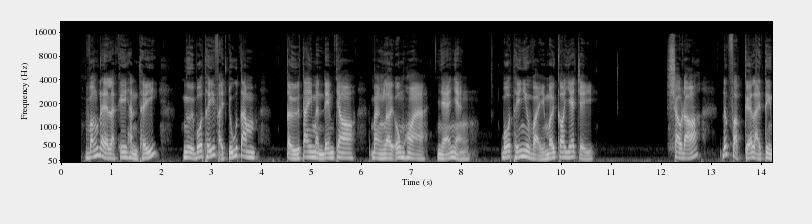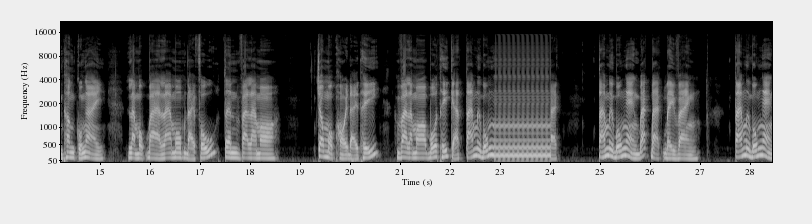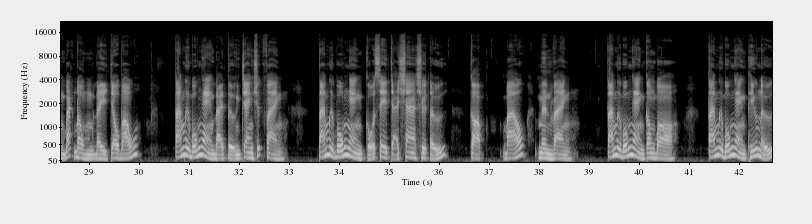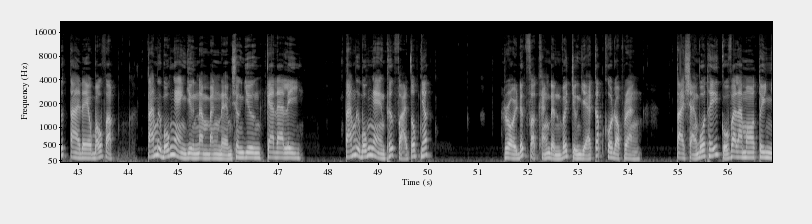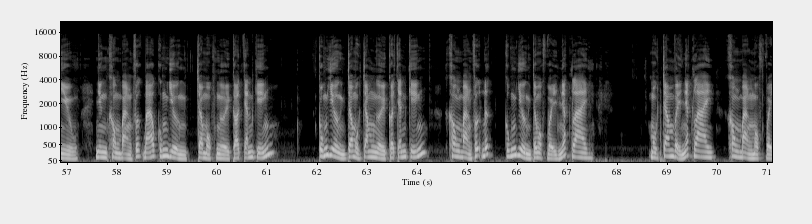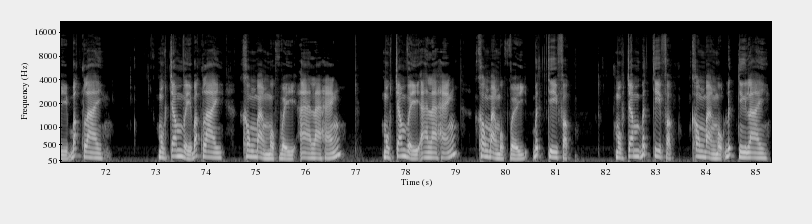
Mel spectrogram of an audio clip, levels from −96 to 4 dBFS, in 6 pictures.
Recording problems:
audio freezing; at 23 s for 1 s

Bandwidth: 15 kHz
